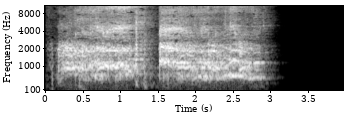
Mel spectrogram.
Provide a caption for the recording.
Excited Dog Modification
I made the sound of my dog growling to one somewhat excited.
Dog, edit, excited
